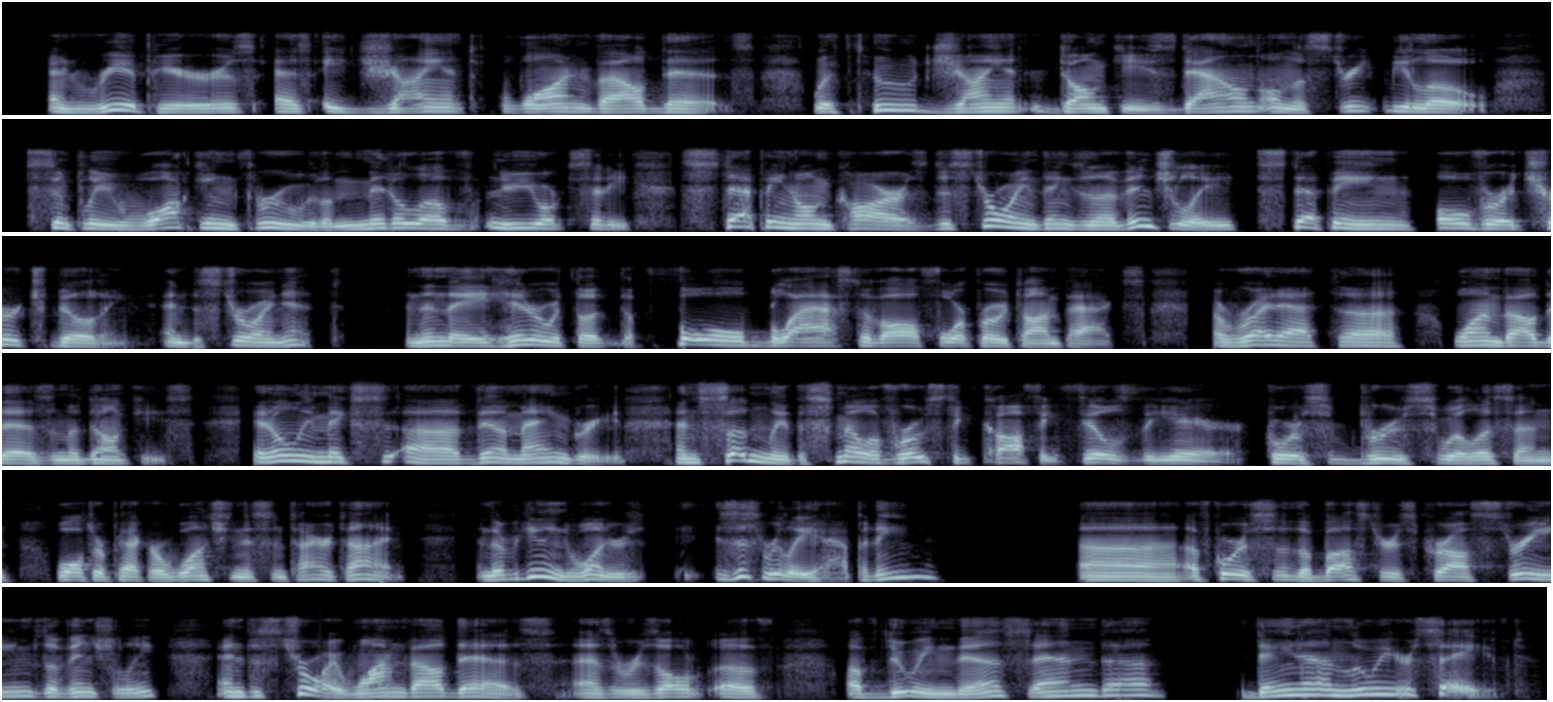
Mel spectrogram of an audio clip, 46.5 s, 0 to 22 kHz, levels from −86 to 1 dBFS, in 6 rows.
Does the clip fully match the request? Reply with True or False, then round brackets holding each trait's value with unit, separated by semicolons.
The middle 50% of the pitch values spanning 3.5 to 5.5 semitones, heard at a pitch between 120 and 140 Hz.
True (4.0 semitones; 135 Hz)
